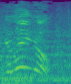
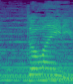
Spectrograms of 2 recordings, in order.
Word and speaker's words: Delaney: Hey, Delano. Delano. Hey, you were all right out there. It's Delaney. Delaney.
